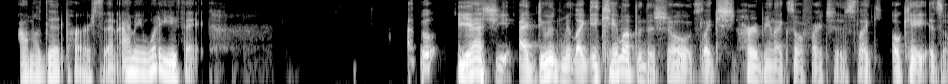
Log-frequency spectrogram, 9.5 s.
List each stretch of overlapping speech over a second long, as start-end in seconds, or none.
none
